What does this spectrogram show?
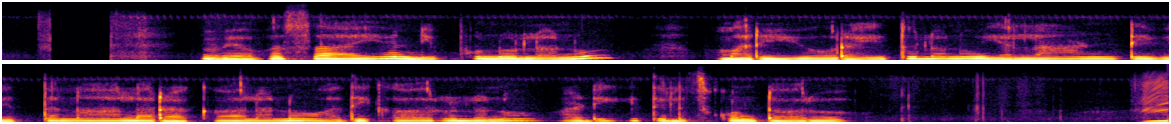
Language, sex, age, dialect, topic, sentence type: Telugu, female, 41-45, Southern, agriculture, question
